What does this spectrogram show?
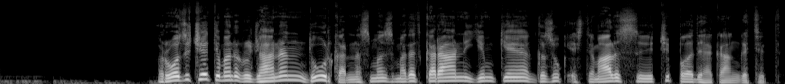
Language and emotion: Kashmiri, neutral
